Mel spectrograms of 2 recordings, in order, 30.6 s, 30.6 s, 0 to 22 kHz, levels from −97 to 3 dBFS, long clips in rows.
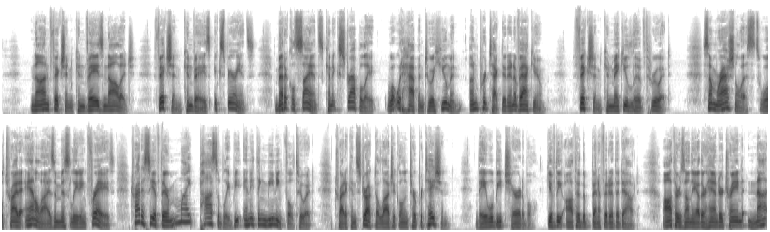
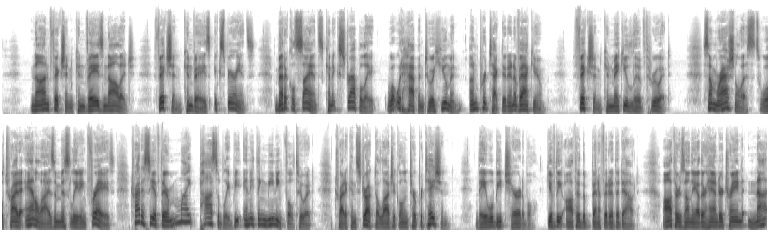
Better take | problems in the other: neither | none

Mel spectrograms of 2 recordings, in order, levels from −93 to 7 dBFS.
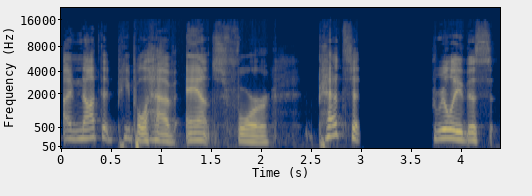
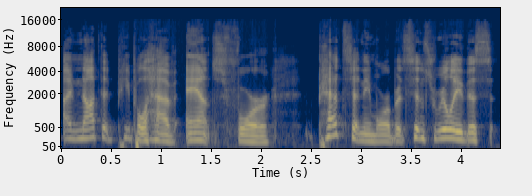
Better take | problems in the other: second | audio cutting out; at 3 s for 0.5 s

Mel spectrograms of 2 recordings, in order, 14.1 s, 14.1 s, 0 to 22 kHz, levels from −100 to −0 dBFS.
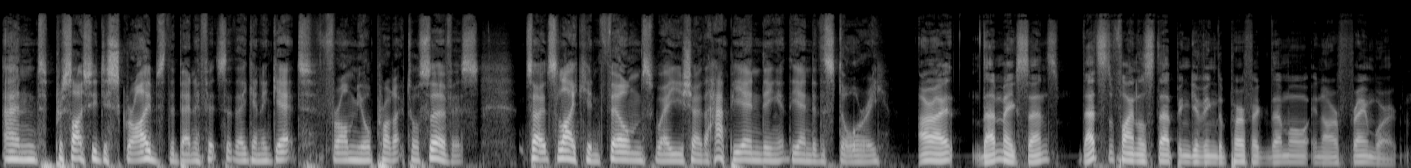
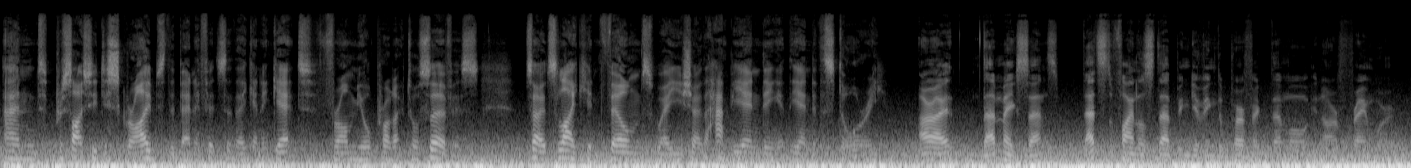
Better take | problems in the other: first | low rumble; loud; throughout; 7 dB below the speech

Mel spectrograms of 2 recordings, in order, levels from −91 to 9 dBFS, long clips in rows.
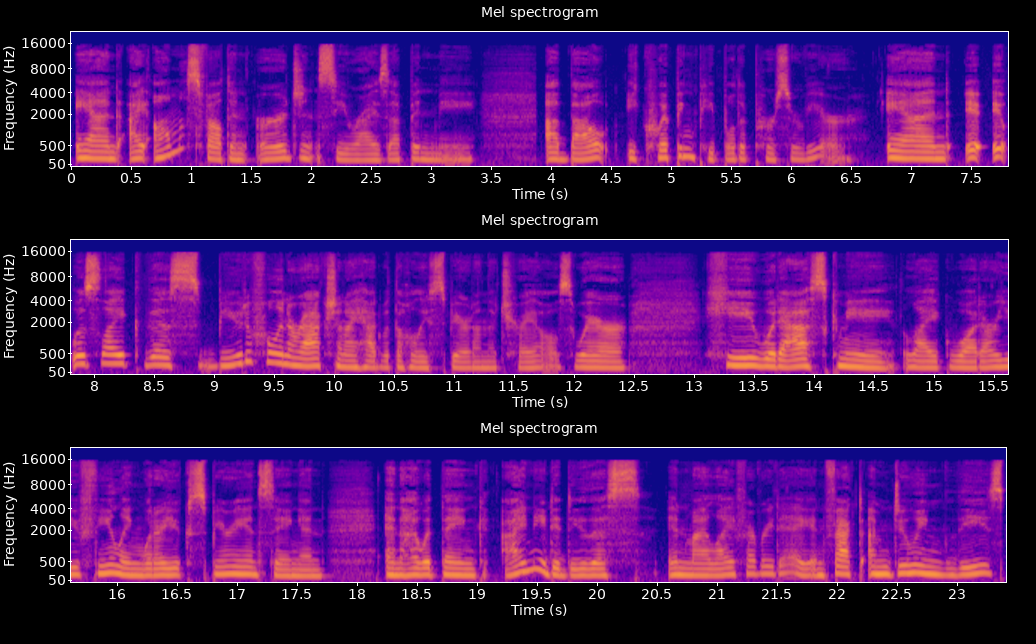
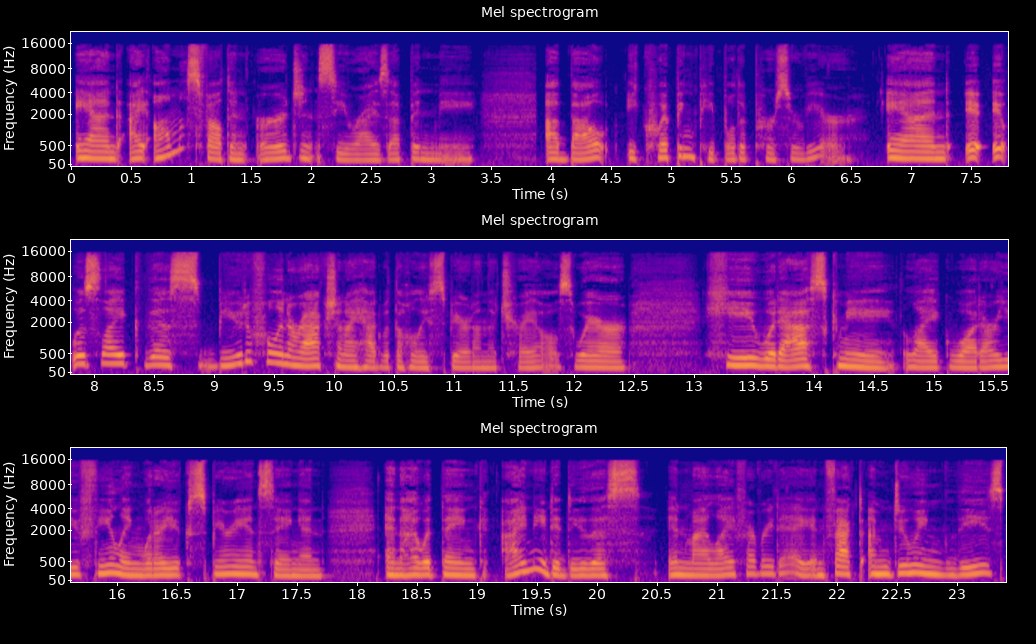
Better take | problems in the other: neither | none

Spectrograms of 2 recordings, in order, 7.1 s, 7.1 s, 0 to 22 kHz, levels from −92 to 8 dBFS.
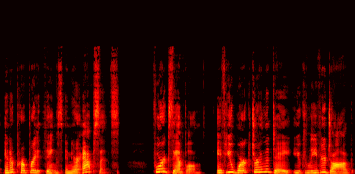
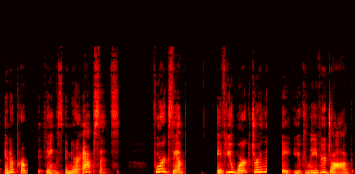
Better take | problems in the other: first | audio cutting out; at 0.5 s, at 3.5 s and at 5.5 s

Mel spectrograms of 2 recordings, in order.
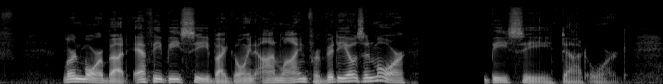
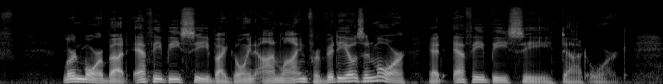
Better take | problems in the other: second | audio cutting out; at 4 s for 0.5 s

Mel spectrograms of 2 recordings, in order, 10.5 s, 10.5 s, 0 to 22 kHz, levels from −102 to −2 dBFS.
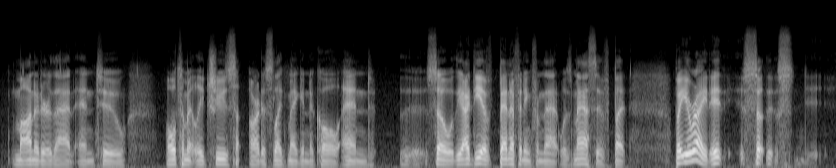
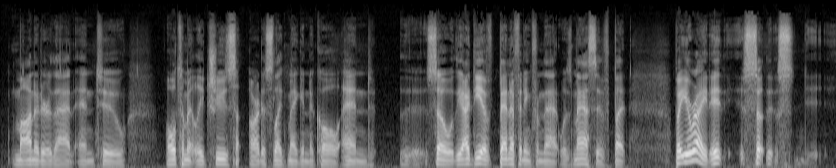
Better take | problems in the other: second | muffled; very; fading above 3.5 kHz

